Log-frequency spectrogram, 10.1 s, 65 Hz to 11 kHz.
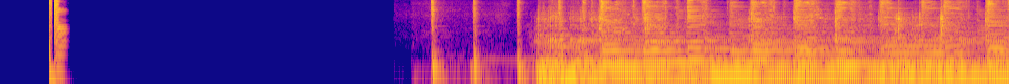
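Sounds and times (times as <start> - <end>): band playing with bass guitar: 4.8 - 10.0.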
